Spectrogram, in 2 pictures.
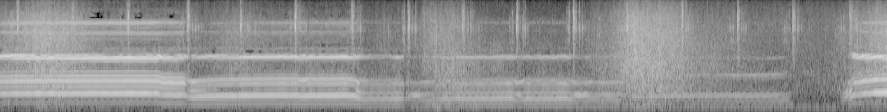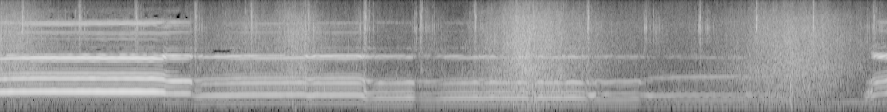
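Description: A young man sings slowly in long held notes close by.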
